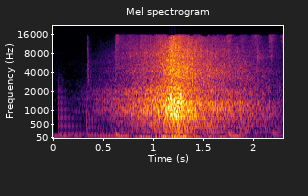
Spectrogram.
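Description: Background music with a whoosh sound effect: a swell of noise that rises, peaks a little past the middle and fades away, as the title card comes in.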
